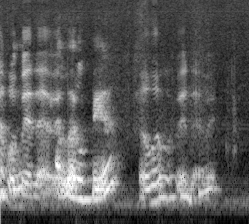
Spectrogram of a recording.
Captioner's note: laughs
